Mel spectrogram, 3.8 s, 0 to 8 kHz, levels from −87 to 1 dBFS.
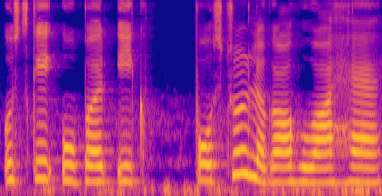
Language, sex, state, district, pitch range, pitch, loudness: Hindi, female, Punjab, Fazilka, 225-255 Hz, 240 Hz, -14 LUFS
